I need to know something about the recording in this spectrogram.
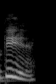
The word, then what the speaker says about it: per: Peer. Per. See, they say it like there'd be two e's there, and I don't like that.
